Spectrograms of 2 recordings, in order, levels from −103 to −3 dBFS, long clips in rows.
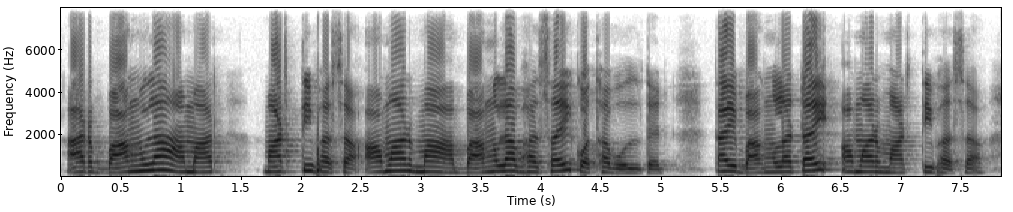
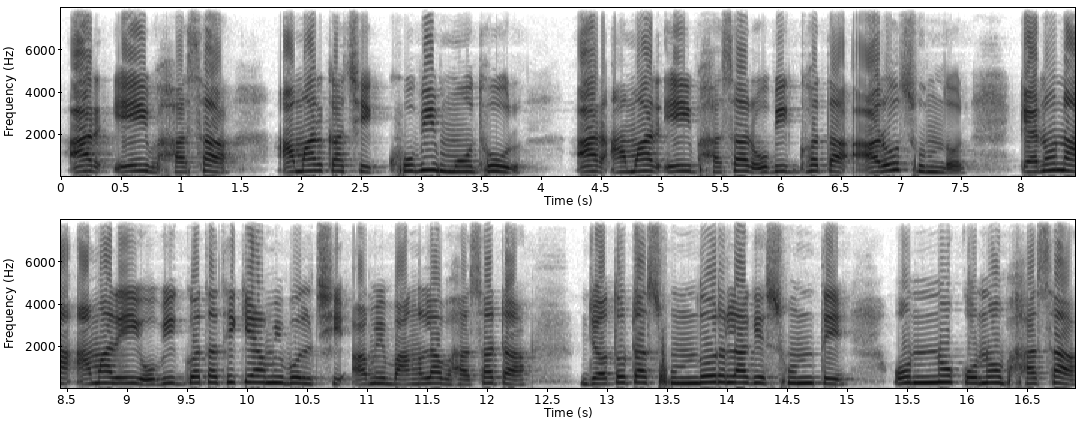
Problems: none marked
